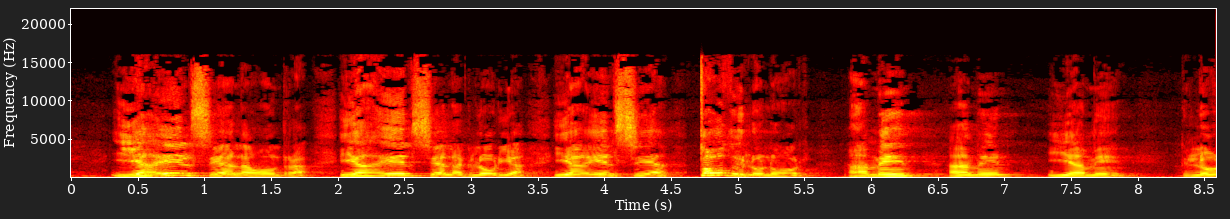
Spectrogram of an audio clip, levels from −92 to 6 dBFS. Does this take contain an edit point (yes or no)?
yes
